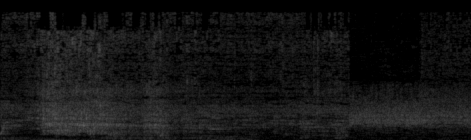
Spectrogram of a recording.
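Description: Water pouring into a kadhai (cooking pot) while making jokhar at home, a steady splashing rush that starts loud and settles into a continuous near pour.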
